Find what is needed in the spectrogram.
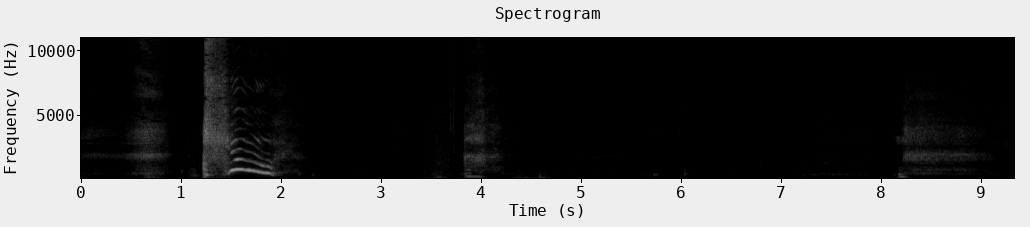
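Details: Adult woman's pepper-induced sneezing: one loud sneeze with a rising-falling voiced burst, followed by a few softer sniffs and breathy noises in a quiet room.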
